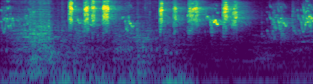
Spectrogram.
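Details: Colony budgies give a run of quick, bright, high chirps in clusters, over a rough, buzzy background chatter that fades near the end.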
